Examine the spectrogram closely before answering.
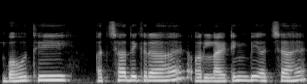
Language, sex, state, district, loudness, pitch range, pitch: Hindi, male, Jharkhand, Ranchi, -15 LUFS, 160-190 Hz, 180 Hz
